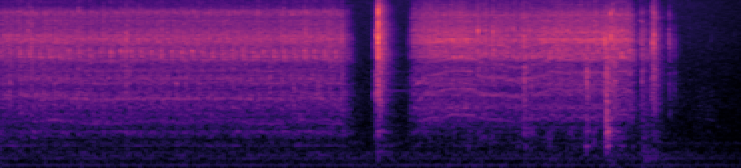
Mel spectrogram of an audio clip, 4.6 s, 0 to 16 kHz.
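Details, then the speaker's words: Sony SL-HF100 Beta HiFi video recorder after repair of the loading gear mechanism; light motor whirr, sharp clunk and short rattle as the cassette ejects; eject working normally. "well Everyone likes a nice beta Hi-Fi video recorder so I'm glad that's been brought back to life"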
